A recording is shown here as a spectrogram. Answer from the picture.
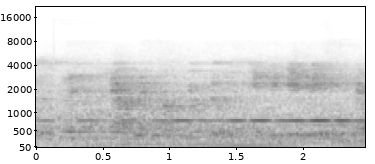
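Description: Indistinct speech in a reverberant room, with a steady electrical hum and a thin steady tone underneath; the low hum grows louder about half a second in.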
